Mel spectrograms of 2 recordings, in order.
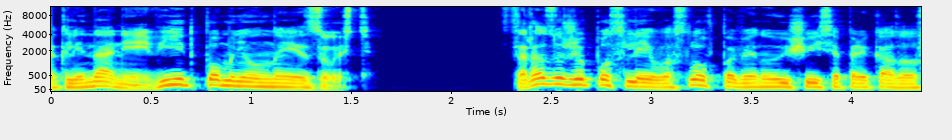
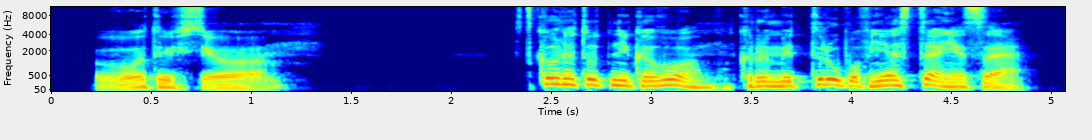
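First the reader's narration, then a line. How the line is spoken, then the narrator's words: Laughing. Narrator (Russian): Дракон же рассмеялся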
